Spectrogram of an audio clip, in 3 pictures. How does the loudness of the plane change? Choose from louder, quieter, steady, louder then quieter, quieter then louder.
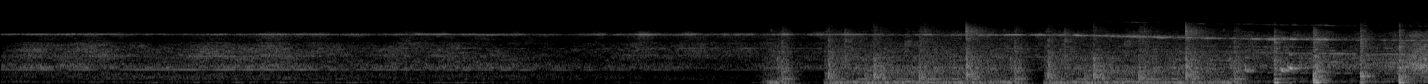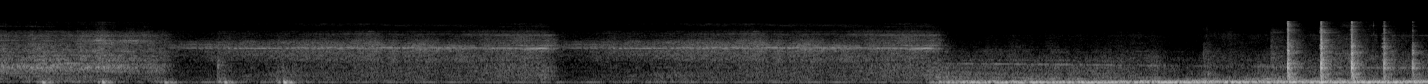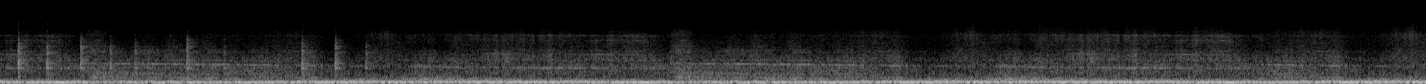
louder.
